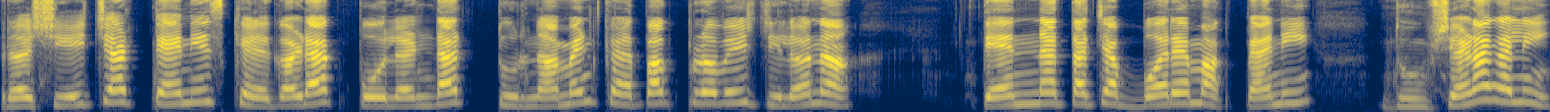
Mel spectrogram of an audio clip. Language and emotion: Goan Konkani, angry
